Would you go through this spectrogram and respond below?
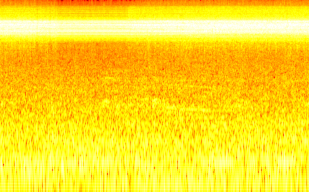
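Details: Continuous shrill drone from an orange cicada, a dense high hiss that stays even in pitch and loudness from start to finish, with only a faint low rumble in the background.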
